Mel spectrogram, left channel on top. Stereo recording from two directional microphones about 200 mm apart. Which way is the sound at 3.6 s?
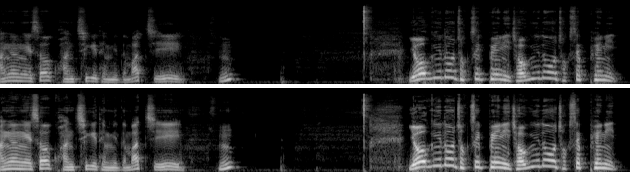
50° right (ahead or behind).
